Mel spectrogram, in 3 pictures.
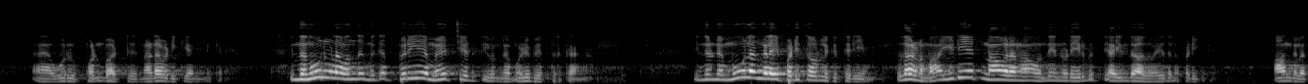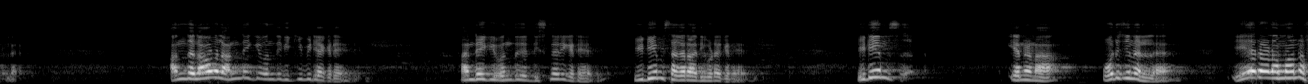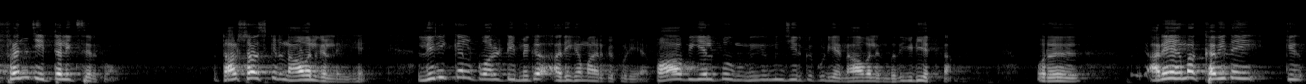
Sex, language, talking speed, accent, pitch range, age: male, Tamil, 100 wpm, native, 175-270 Hz, 50-69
